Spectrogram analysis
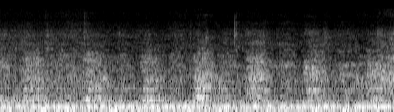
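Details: Downy, a six-year-old Siberian Husky in off-leash dog training in Augusta, Georgia, panting: soft, breathy bursts repeating several times a second, faint throughout, over a steady low hum.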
